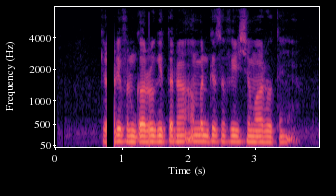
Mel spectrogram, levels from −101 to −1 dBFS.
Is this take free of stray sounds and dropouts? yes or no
no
